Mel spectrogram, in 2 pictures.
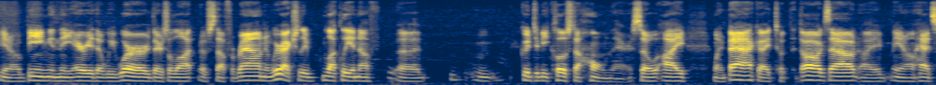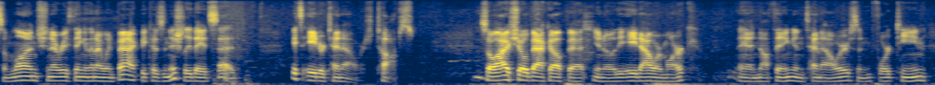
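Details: Adult man speaking; Normal conversational speech.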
